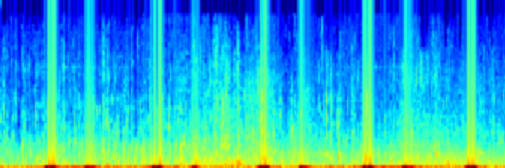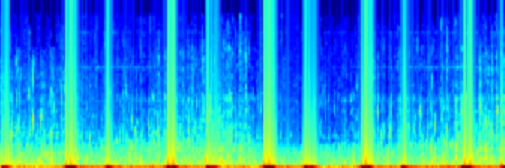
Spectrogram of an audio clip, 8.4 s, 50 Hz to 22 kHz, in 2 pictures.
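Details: Pig's normal heartbeat: regular low thumping at about 70 per minute, with soft breathing and gurgling stomach sounds.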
